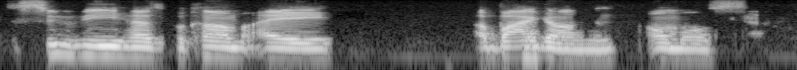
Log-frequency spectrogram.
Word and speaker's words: Suvie: It's called sous vide, and they spell it like SUVIE, sous vide.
